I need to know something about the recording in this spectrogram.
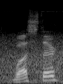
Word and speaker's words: Worcester: Worester. Worester. It's not wora.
